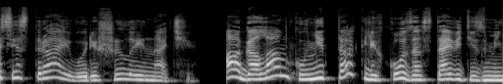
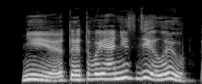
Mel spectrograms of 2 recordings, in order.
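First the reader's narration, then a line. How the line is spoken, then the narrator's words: Laughing. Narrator (Russian): рассмеялся Питер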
